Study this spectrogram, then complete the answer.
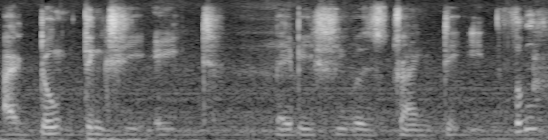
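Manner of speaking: hushed, soft, private in-character whisper. Leaning over to another character to share a suspicion: whispering in character. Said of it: "lean over to Zelene and whisper".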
